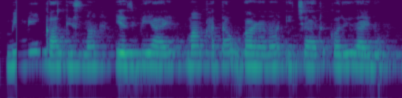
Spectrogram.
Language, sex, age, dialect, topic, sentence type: Marathi, female, 18-24, Northern Konkan, banking, statement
